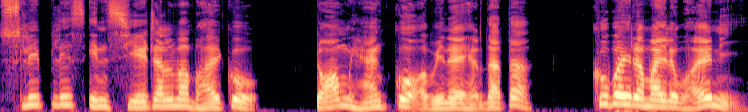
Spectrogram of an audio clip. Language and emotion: Nepali, happy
